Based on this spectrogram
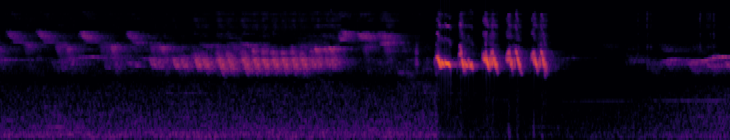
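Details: Lined seedeater (Sporophila lineola) song: a fast, high twittering phrase of buzzy notes, then five loud sharp chips in quick succession, with faint background hiss.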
